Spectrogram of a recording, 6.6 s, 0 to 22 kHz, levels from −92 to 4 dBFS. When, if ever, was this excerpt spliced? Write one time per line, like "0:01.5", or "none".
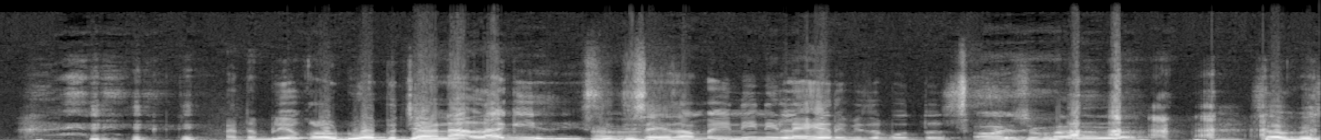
0:01.1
